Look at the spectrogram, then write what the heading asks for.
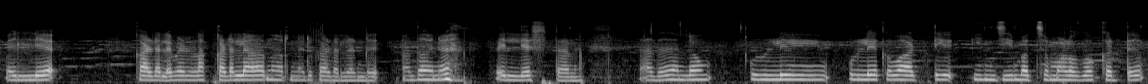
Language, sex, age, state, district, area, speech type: Malayalam, female, 45-60, Kerala, Malappuram, rural, spontaneous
